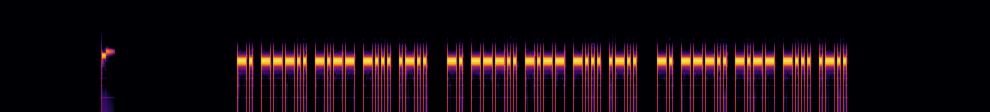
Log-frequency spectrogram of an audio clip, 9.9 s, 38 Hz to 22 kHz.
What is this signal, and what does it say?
Morse code, heard as a keyed tone, about 40 wpm, 700 Hz. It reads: N8YBL N8YBL N8YBL
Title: USA Call Signs Repeated 3x 40wpm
